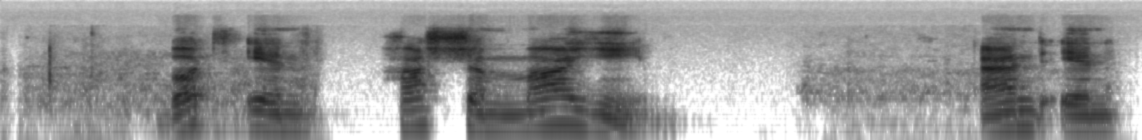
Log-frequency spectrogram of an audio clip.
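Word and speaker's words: השמים: The accent is on the syllable before the last syllable, the syllable ma.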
